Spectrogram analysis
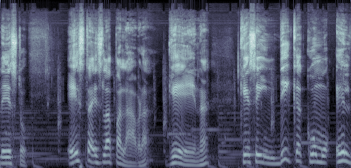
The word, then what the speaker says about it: Gehenna: Ahora, la palabra griega Gehenna, pronunciada Gehenna, se deriva del hebreo Gehinón o el valle de Tofet, como anteriormente en la primera parte vimos.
